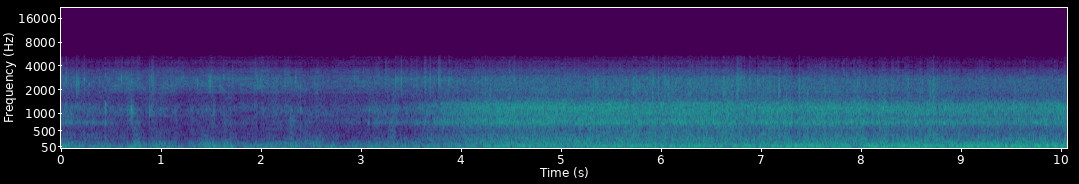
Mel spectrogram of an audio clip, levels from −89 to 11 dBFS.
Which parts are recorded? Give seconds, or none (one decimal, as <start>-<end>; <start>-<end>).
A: 0.0-0.5; 3.2-10.1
